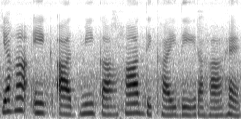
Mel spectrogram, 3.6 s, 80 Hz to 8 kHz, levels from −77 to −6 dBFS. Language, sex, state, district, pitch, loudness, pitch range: Hindi, male, Madhya Pradesh, Katni, 205 Hz, -18 LUFS, 190-235 Hz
